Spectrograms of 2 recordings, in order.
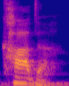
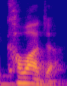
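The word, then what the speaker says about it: خواجہ: পেশ খল সাকিন খোদ তারপরে খাজা দেখো খে ওয়াও আলিশ জিম হে এখানে আমাদের মন চায় যে আমরা এটা বলি খাওয়াজা কিন্তু না আমাদের মন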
